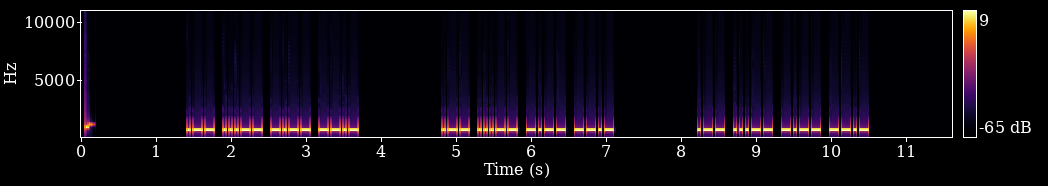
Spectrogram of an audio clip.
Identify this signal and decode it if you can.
Morse code, heard as a keyed tone, about 30 wpm, 700 Hz. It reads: W3YQ W3YQ W3YQ
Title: Call Signs Repeated 2x - 30wpm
